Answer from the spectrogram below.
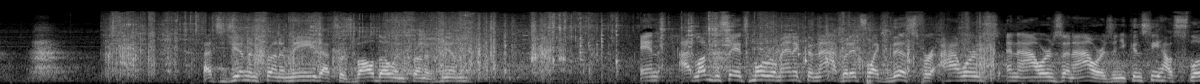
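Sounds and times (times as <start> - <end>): person breathing hard: 0.3 - 0.9
footsteps crunching on snow: 1.0 - 10.2.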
